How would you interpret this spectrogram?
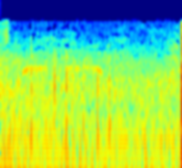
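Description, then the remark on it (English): Fireworks going off outdoors at a fireworks display, recorded with a shotgun microphone: a handful of faint pops scattered over a quiet background hiss, then one sudden, much louder bang right at the end. “Who says wow in a fireworks display?”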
